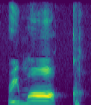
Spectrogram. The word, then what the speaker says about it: remark: second paper paper Okay remark Remar Mark okay second syllable which is stressed as you see and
